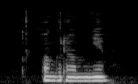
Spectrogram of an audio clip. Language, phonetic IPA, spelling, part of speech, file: Polish, [ɔˈɡrɔ̃mʲɲɛ], ogromnie, adverb, LL-Q809 (pol)-ogromnie.wav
